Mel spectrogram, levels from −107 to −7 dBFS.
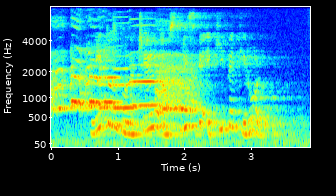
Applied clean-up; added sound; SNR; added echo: none; Chicken, rooster; -4 dB; reverberation time 1.8 s.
